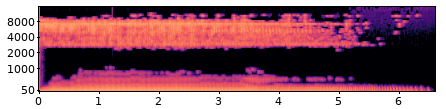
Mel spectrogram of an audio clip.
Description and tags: So I know that fidget spinners have basically become a dead trend now, but I recently figured out that if you spin one really fast and put it to your ear, it sounds somewhat like an old plane's propeller, then, after a few seconds, you let it touch your ear slightly to let it slow down, and it sounds exactly like one of those propellers powering down. So I tried to record it the best I can. However, because my mic has a lot to live up to, it kind-of sounds too rough. Although, this sound could be used in some kind of classical war game or something like that.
